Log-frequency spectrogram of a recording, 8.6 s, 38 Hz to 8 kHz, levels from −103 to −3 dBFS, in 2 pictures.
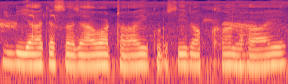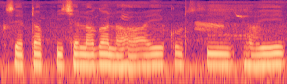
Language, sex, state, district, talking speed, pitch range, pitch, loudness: Bajjika, male, Bihar, Vaishali, 95 wpm, 125-130 Hz, 130 Hz, -17 LUFS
